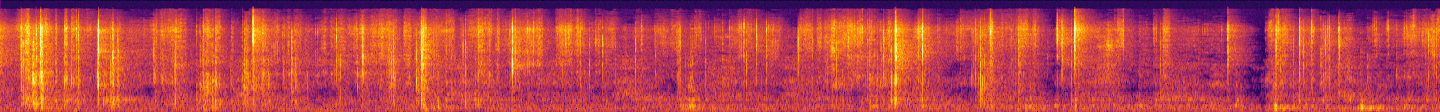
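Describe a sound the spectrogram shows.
Paper rustles and crinkles as it is folded by hand.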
